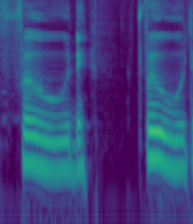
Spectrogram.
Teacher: food는 우 소리가 입술 쭉 내밀어서 길게 장음으로 소리 날 수 있도록 food 해 주세요.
